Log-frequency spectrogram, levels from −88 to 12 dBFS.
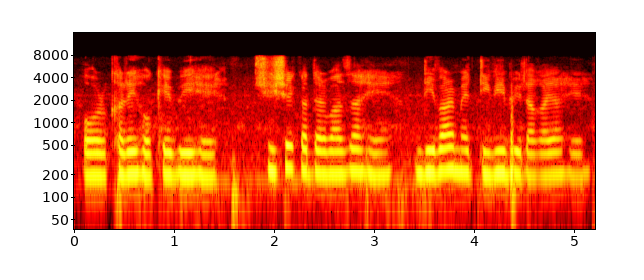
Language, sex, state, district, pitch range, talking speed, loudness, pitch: Hindi, female, Arunachal Pradesh, Longding, 195-215 Hz, 170 wpm, -14 LUFS, 205 Hz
